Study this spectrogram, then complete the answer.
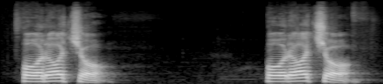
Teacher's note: So this R is going to connect to the O.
